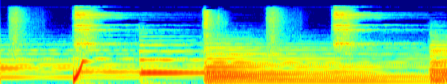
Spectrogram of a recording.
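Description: Light children's background music of pitched notes changing every half second or so, with a quick rising pop-like sound effect about a third of a second in.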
